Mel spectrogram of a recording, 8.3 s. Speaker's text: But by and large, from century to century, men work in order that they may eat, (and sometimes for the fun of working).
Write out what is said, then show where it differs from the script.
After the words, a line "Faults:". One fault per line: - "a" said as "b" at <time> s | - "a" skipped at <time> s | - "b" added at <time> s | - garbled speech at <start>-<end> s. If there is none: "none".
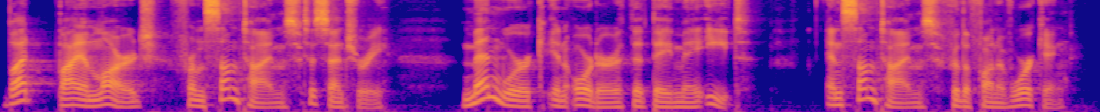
But by and large, from sometimes to century, men work in order that they may eat, (and sometimes for the fun of working).
Faults:
- "century" said as "sometimes" at 1.5 s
